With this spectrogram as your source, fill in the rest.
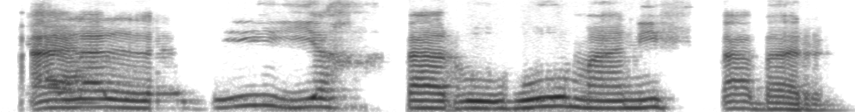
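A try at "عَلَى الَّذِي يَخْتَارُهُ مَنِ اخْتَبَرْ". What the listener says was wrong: Ya, bagus.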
